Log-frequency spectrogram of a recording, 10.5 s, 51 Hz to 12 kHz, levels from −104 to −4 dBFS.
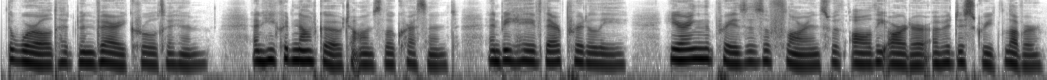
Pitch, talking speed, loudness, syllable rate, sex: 165 Hz, 190 wpm, -17 LUFS, 5.1 syllables/s, female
